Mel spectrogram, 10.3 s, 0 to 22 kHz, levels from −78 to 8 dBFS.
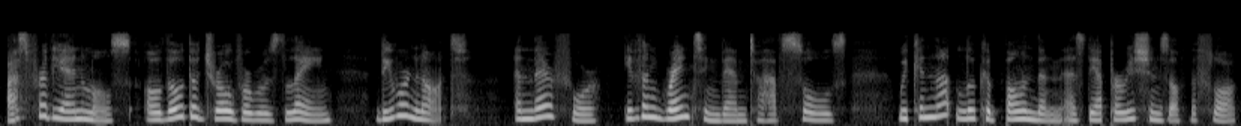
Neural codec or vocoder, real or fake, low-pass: codec, 16 kHz in and 24 kHz out, 0.6 kbps, FocalCodec, streaming, 2048 codes; fake; 7.2 kHz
